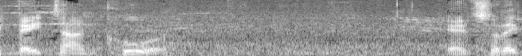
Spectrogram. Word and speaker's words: Betancourt: And he actually told him that if you pronounce it Betancourt, that's an insult to my family ancestry, and for what that means in my village that I came from. It's really Betancourt.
